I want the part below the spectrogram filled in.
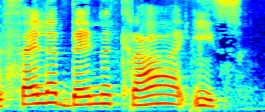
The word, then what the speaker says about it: Feldenkrais: Bene, e adesso mettiamo tutto insieme e pronunciate le sillabe che avete provato a pronunciare fino adesso, tutte insieme. Quindi sentite fel, den, cra, is.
